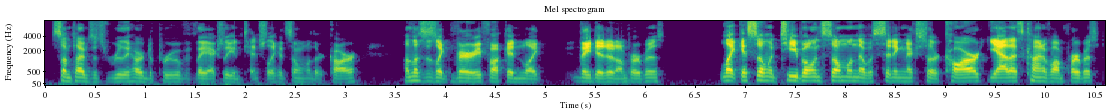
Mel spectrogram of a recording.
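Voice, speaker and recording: Very bright, forceful man in casual chat. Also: medium pitch, steady tone, quick pace, clean tone. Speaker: podcast co-host. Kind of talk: casual movie-review chat.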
